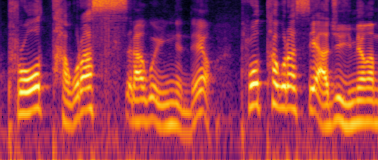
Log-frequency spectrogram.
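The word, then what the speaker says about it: Protagoras: 자, 프로타고라스라고 읽는데요.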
